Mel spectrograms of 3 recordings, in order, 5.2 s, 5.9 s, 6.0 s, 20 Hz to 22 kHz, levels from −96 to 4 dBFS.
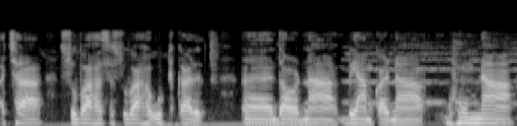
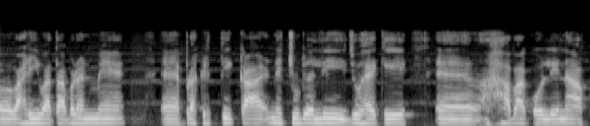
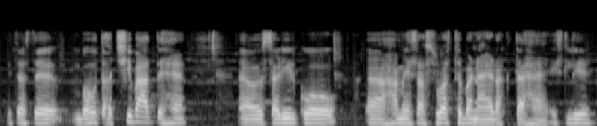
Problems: constant background noise, background conversations at intervals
